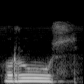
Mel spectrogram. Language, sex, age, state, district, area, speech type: Kashmiri, male, 30-45, Jammu and Kashmir, Srinagar, urban, spontaneous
